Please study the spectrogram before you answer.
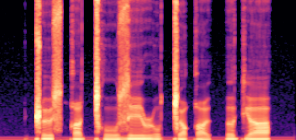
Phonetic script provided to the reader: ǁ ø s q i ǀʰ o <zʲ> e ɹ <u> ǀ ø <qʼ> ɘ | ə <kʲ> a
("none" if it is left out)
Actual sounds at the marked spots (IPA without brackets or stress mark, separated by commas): z, o, q, kʲ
